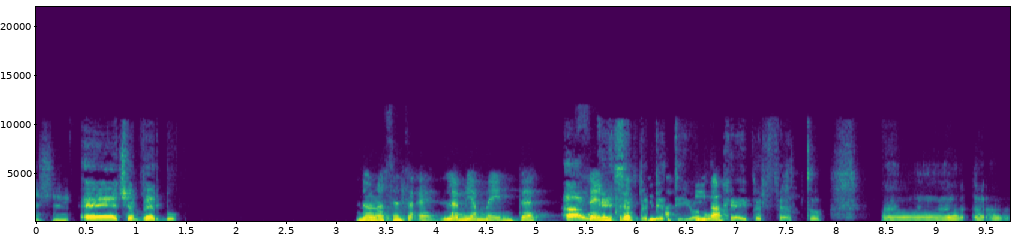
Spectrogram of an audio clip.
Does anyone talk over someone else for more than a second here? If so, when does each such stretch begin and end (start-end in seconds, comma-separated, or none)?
5.3-7.0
